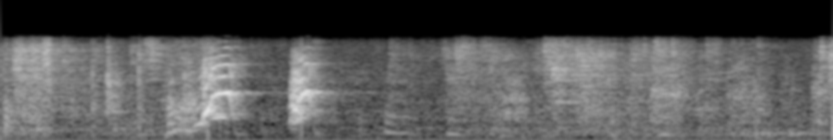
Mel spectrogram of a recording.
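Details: English Setter puppy letting out two quick tonal yelps, the first sliding upward, followed by quieter whining and rustling.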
